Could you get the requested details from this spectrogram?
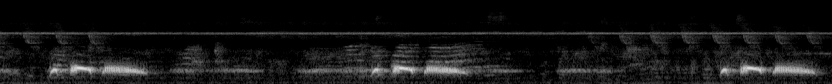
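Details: Spotted dove repeating its three-part coo three times, roughly every three seconds, with soft low murmuring between phrases and a steady high electronic tone.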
